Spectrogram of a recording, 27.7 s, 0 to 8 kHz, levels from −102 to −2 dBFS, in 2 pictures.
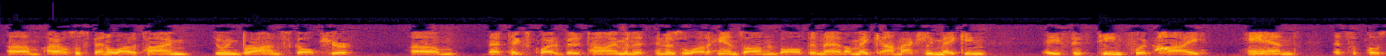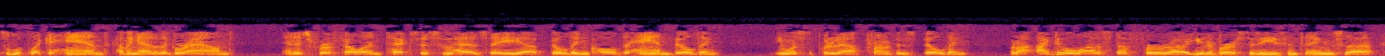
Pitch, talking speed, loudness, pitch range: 105 Hz, 195 wpm, -17 LUFS, 95-130 Hz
